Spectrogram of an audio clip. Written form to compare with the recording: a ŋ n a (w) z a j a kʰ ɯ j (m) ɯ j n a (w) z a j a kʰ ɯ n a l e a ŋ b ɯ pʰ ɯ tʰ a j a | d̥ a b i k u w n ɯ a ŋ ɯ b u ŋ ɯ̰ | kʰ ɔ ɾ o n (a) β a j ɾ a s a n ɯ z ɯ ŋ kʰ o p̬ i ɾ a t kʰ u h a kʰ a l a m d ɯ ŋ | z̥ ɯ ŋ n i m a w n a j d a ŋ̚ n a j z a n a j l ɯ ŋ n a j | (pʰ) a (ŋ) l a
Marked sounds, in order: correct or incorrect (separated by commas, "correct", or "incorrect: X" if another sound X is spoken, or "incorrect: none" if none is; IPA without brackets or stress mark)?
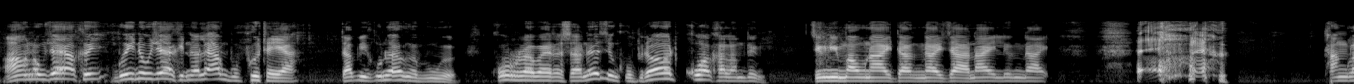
correct, incorrect: b, correct, correct, incorrect: tʰ, correct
